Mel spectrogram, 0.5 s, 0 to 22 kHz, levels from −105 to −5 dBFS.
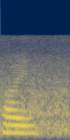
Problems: constant background noise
